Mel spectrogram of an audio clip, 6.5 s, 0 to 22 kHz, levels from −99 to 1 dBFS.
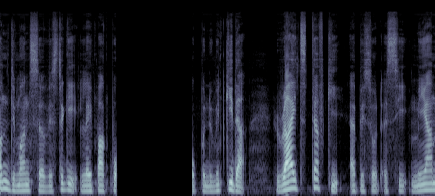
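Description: At 1.73 s the speech just drops out, and nothing comes through until 2.88 s, a gap of about 1.15 s before it picks back up. That's a playback stall, likely the player running dry or its thread getting blocked, so the output sat silent until it caught up.

Then from 4.29 to 4.33 s there's a brief harsh, crackly edge on a loud peak. That's microphone overload: the input likely went about 3 dB past the converter's ceiling, flattening the tops of a small share of the waveform, around one sample in twenty.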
